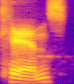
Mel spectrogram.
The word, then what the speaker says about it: Cairns: and she's like well Cairns pronounced Cannes in when with the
